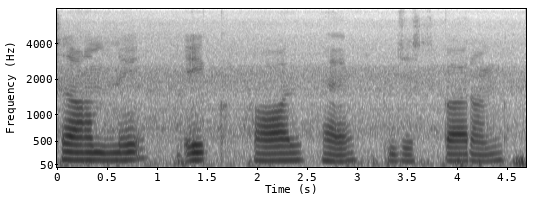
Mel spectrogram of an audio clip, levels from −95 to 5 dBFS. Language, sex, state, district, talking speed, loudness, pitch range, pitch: Hindi, male, Chhattisgarh, Raipur, 75 wpm, -19 LUFS, 125-140 Hz, 130 Hz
